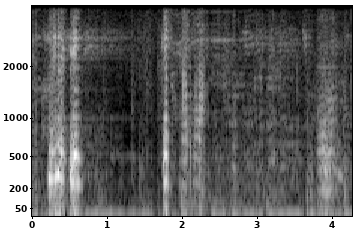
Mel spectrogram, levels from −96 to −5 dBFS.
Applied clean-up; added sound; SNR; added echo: neural separator model SepFormer WHAMR!.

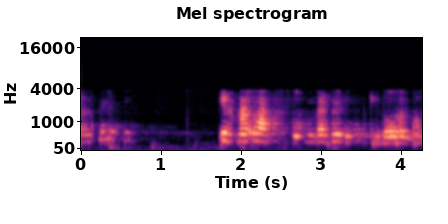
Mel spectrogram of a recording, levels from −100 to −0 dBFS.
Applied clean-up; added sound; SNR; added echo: neural mask model DeepFilterNet 3.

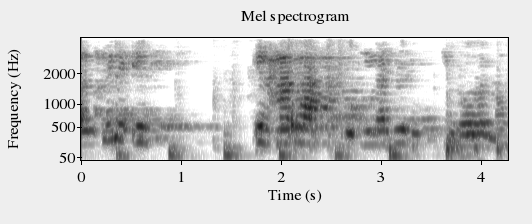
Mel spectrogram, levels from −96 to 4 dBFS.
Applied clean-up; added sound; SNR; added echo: classical method WPE with log-MMSE.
